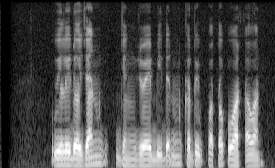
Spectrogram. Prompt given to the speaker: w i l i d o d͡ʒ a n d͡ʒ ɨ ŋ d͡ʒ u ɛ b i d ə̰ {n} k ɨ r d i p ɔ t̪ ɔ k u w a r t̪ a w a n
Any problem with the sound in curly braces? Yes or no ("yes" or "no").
no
